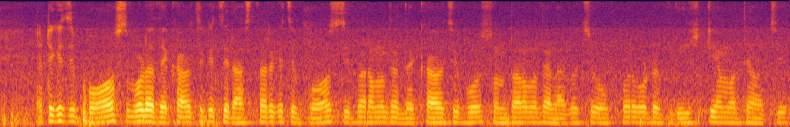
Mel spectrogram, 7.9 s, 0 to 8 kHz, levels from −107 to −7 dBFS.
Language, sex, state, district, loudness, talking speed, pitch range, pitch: Odia, male, Odisha, Khordha, -20 LUFS, 165 wpm, 115-130 Hz, 120 Hz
